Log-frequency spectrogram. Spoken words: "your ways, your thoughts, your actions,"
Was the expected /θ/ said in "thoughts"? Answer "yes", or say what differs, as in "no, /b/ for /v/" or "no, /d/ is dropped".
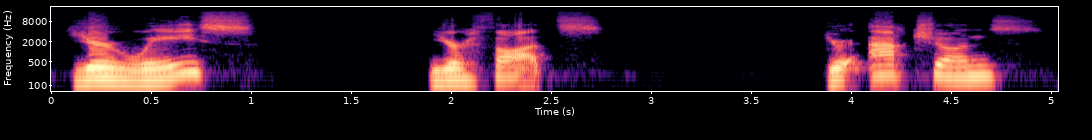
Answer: yes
